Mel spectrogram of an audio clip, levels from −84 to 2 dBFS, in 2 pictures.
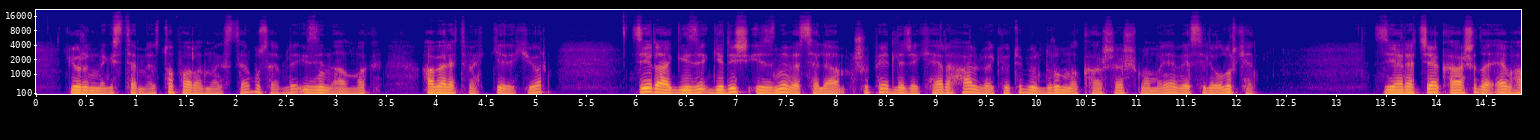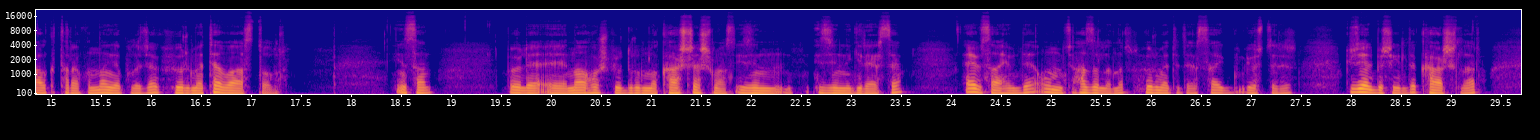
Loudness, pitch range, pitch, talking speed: -25 LUFS, 115-135 Hz, 125 Hz, 125 wpm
